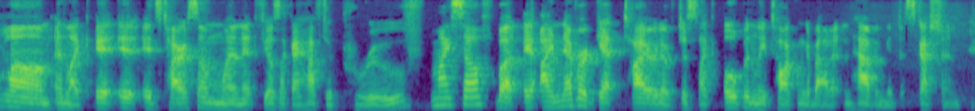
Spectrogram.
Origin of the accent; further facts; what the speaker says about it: South Louisiana, United States; moved away as an adult; now in Chicago, United States; I grew up in South Louisiana uh, and moved here uh, in two moved here to Chicago in 2010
